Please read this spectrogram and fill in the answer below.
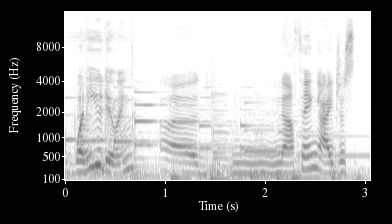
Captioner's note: humming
